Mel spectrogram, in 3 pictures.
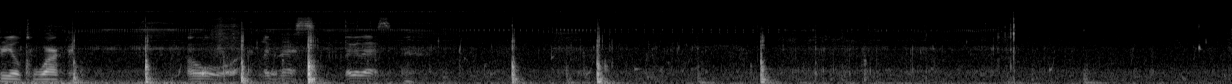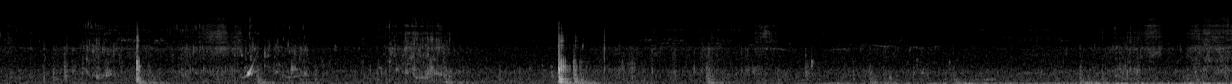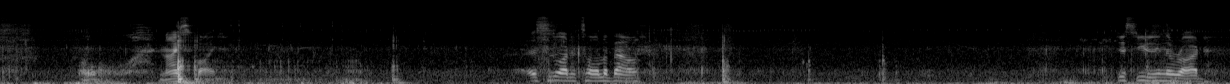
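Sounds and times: water lapping against kayak hull: 0.0 - 36.9
sharp knocks: 0.6 - 3.4, 5.1 - 6.2, 7.6 - 7.8, 17.9 - 18.3.

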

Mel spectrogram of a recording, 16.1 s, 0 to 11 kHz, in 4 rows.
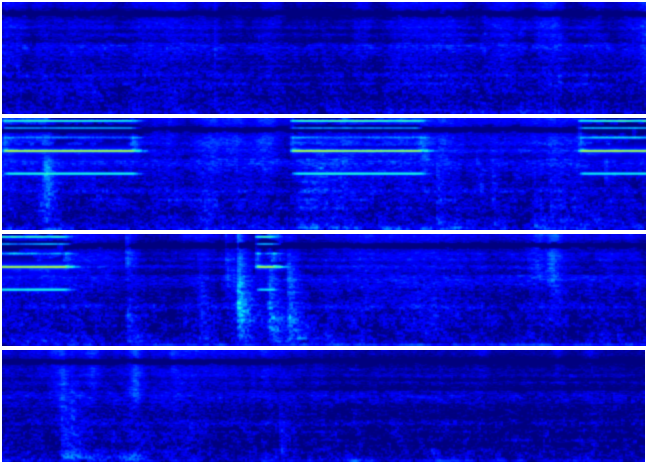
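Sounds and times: appliance beeping: 4.0 - 4.9, 5.8 - 6.7, 7.6 - 8.5, 9.6 - 10.0.

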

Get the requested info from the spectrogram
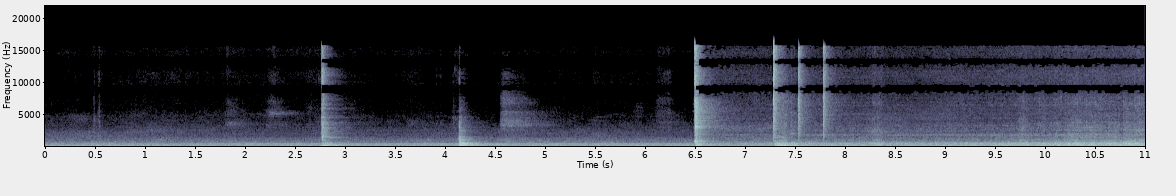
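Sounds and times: spark igniter clicking: 6.5 - 8.0.

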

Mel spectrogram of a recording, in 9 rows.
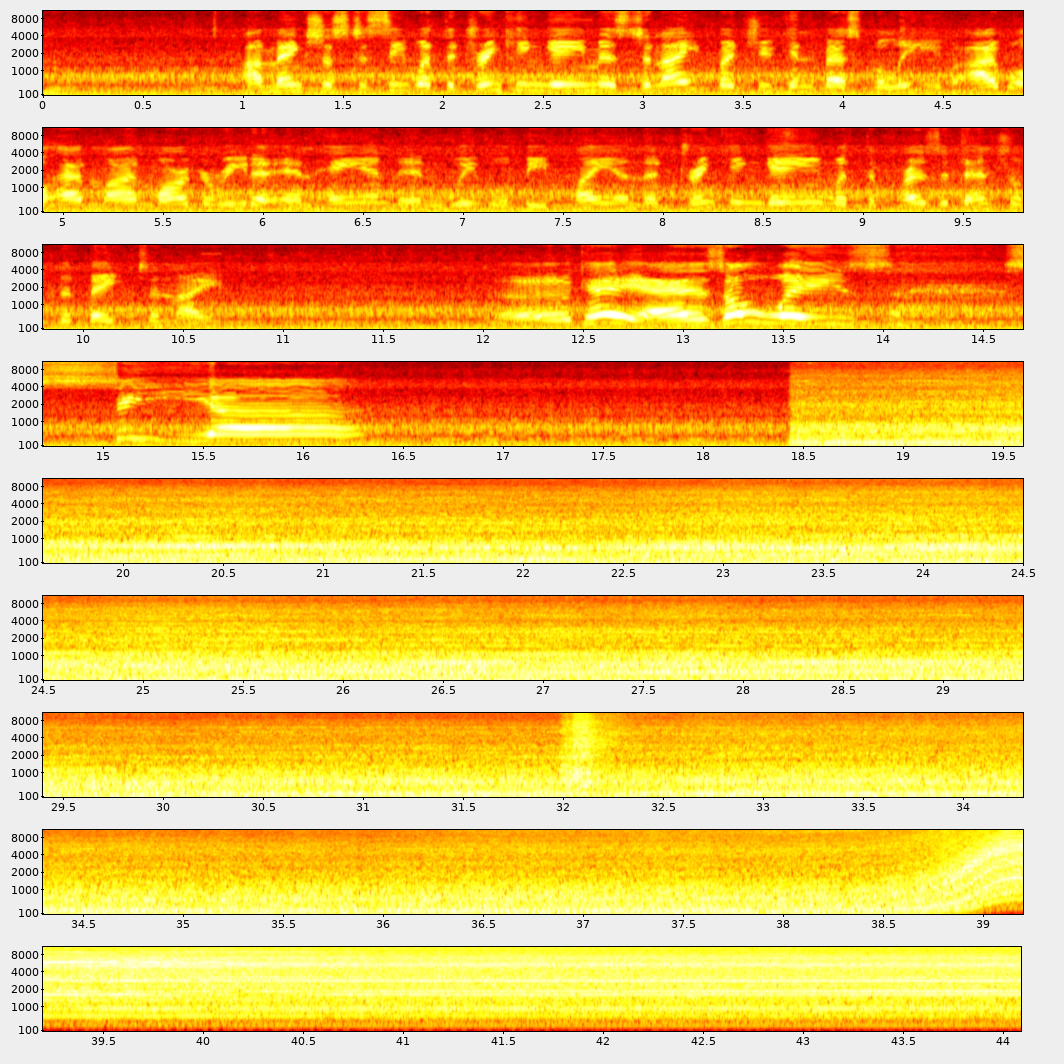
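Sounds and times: combine harvester droning: 0.0 - 44.0.

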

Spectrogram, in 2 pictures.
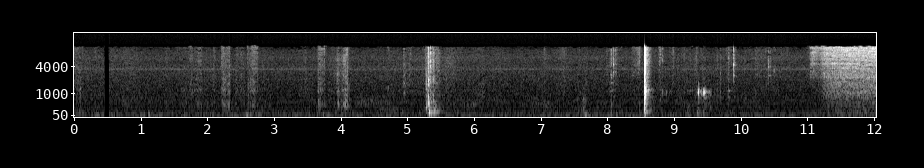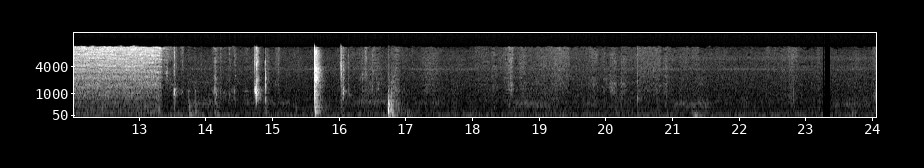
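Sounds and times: aerosol spray hissing: 11.0 - 13.5.

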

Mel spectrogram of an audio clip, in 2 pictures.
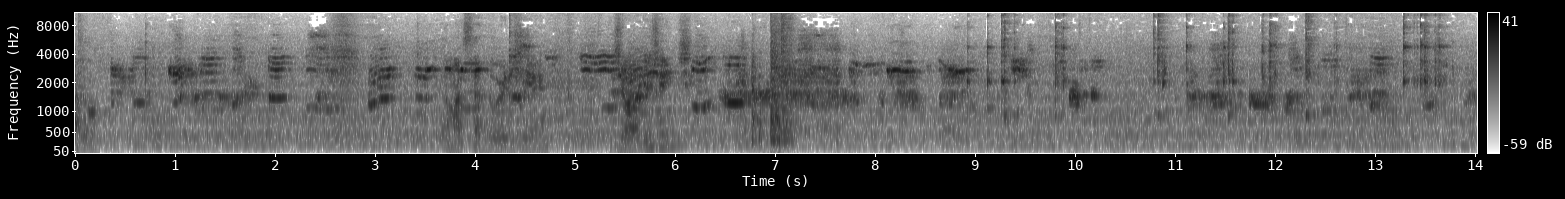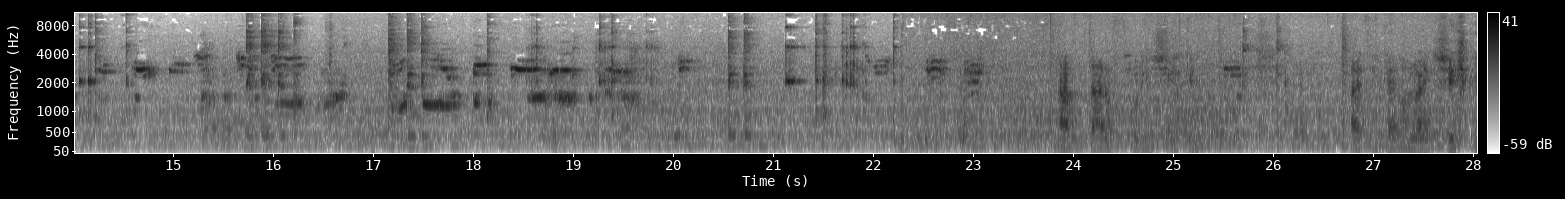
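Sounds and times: spoon clinking against glass: 13.3 - 14.7, 15.7 - 16.4, 17.2 - 18.2, 19.2 - 19.9, 20.5 - 22.3.

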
